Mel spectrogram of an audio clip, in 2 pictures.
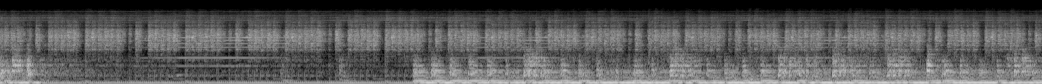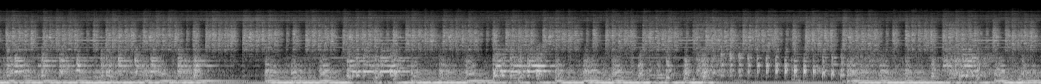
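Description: Live electronic music with a steady beat, played from a laptop and hardware controller. The heavy bass drops out for the first few seconds and comes back about four seconds in, then cuts out briefly twice more.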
